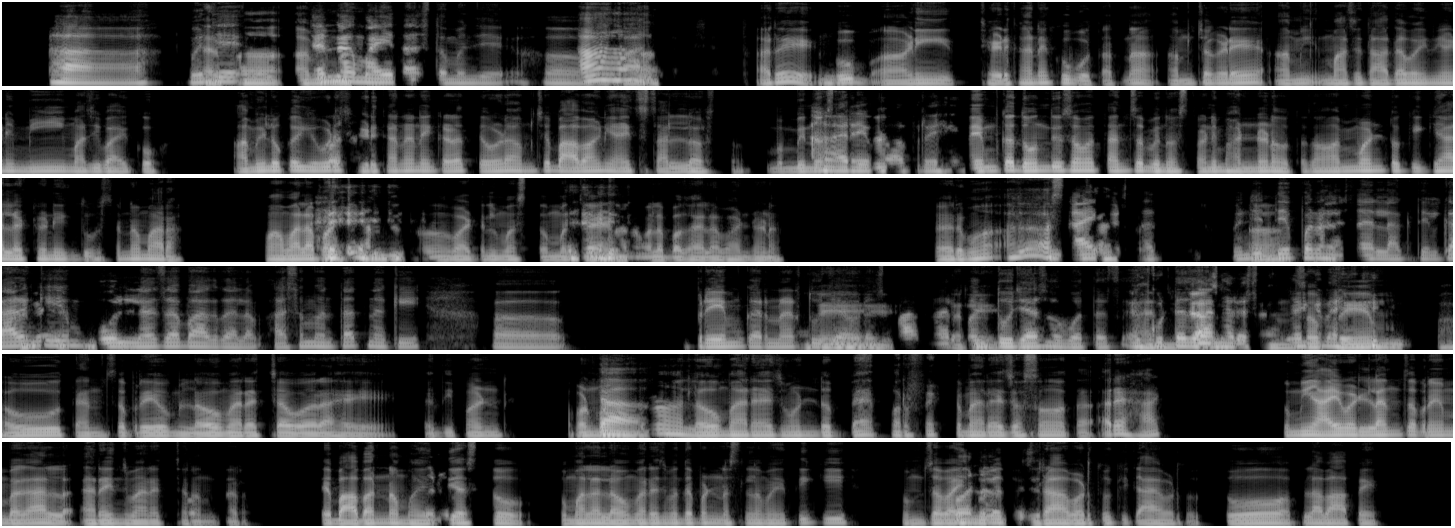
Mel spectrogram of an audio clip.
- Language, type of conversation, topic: Marathi, podcast, कुटुंबाला एकत्र घेऊन बसायला लावणारे तुमच्या घरातले कोणते खास पदार्थ आहेत?
- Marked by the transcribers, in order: tapping; other background noise; laughing while speaking: "अरे बापरे!"; laugh; laughing while speaking: "आहे की नाही?"; unintelligible speech; unintelligible speech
